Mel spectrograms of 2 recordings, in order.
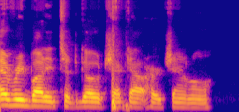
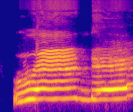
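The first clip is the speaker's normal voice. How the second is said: higher, louder drawn-out name; excited call; 13 semitones higher, 6 dB louder than usual. Real, not acted. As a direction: sing out a welcome to Randy. Calling out viewer's name.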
